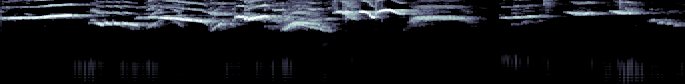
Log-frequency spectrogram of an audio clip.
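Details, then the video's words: ['Oriental magpie-robin, a pet bird, in full song meant to stir quiet birds into singing: rich run of rising and falling whistles, trills and squeaky notes, over a faint low hum.'] "Pancingan kacer untuk kacer yang malas bunyi"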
